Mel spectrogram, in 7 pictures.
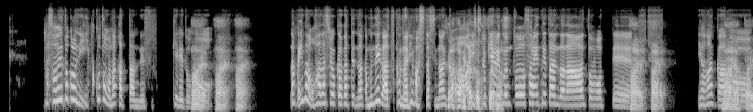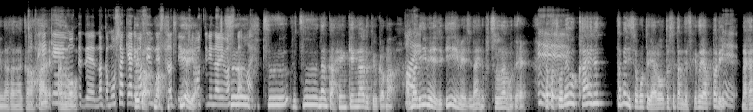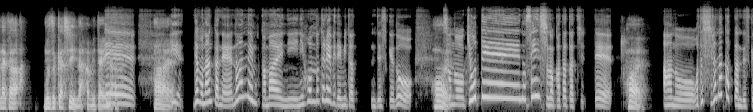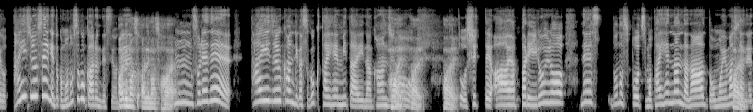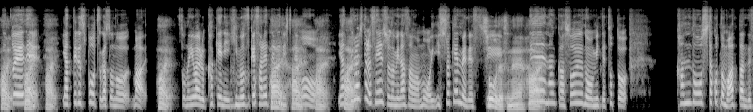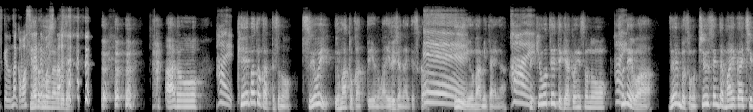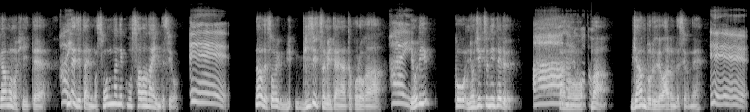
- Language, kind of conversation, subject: Japanese, unstructured, 働き始めてから、いちばん嬉しかった瞬間はいつでしたか？
- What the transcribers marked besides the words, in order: other background noise; laugh; laughing while speaking: "ありがとうございます"; tapping; laugh; chuckle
